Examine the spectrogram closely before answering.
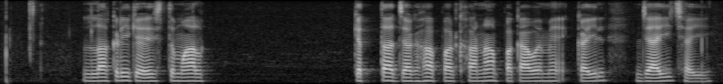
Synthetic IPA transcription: ləkɽikeɪst̪emal | kɪt̪ːad͡ʒəɡʱapəɾkʰanapəkawemekəɪl | d͡ʒait͡ʃʰəi

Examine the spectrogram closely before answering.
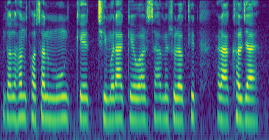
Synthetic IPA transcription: d̪əlɦənpʰəsəlmuŋɡket͡ʃʰimɾakeʋəɾsamesuɾəkt͡ʃʰit̪ | ɾakʰəld͡ʒae

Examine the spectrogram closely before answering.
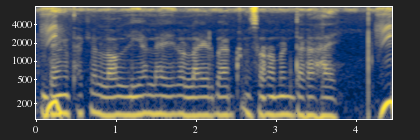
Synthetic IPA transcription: baŋkt̪ʰakelɔlːijalajɾɔlajeɖbaŋkɾinsɔɾɔmeɳʈ̚d̪ekʰaɦaj

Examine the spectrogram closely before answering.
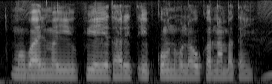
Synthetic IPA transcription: moːbaːɪlmeupiajəd̪ʱaɾɪt̪eːpkoːnɦolaukəɾnabət̪aːẽ

